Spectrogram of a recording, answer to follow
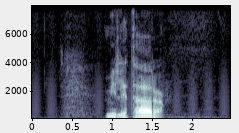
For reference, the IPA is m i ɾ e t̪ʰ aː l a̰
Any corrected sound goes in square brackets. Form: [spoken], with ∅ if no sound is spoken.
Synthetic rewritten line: m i [l] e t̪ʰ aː [ɾ] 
